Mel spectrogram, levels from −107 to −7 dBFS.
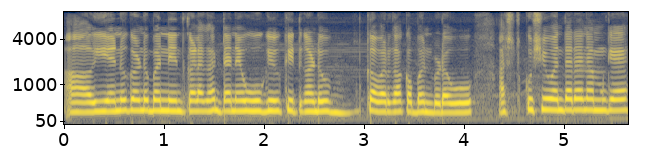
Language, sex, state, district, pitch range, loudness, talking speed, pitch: Kannada, female, Karnataka, Chamarajanagar, 225-255 Hz, -12 LUFS, 180 wpm, 245 Hz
